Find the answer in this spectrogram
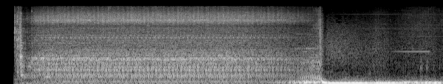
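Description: Intro sting sound effect: a bright, dense sustained tone for about three seconds that sweeps down and gives way to a loud, deep bass rumble.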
